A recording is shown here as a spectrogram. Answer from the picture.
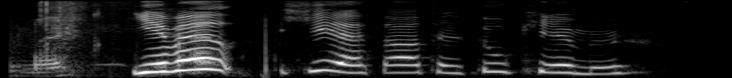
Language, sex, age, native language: Icelandic, male, 13, German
